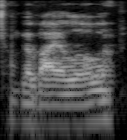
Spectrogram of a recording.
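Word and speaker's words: Tagovailoa: never would have thought tua's last name would have been pronounced Tong of vioa so you never know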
